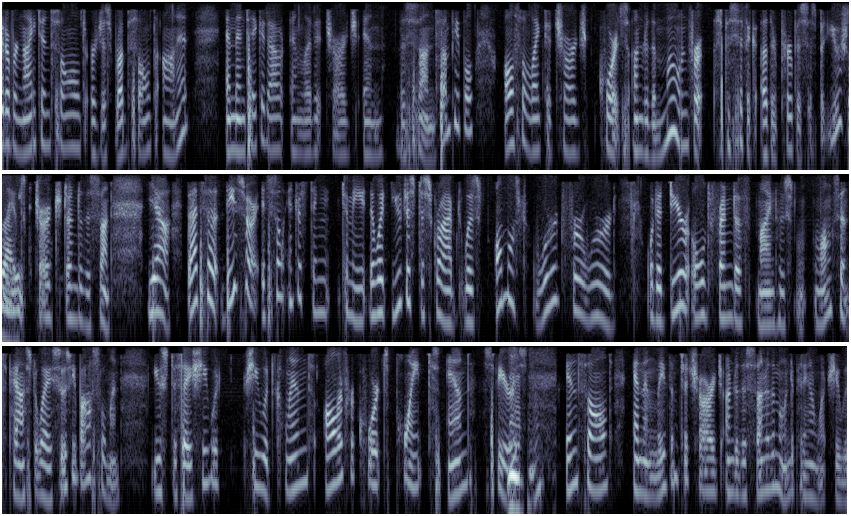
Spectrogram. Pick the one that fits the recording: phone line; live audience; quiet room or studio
phone line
